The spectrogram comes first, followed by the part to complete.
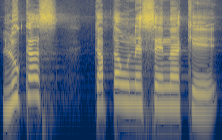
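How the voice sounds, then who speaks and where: A man's voice: high-pitched, lively intonation, slow, no room sound, studio quality. A man, a pastor preaching a sermon in a conversational storytelling way that keeps checking in with his listeners.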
